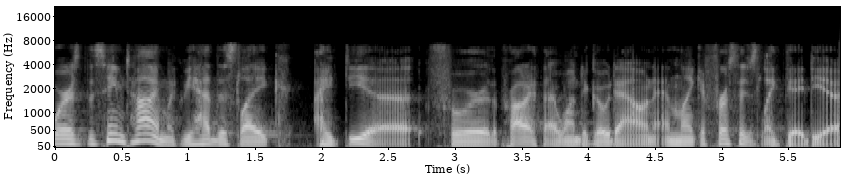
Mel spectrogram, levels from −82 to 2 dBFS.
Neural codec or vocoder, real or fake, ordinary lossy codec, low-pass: none; real; MP3, 48 kbps; 7.2 kHz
